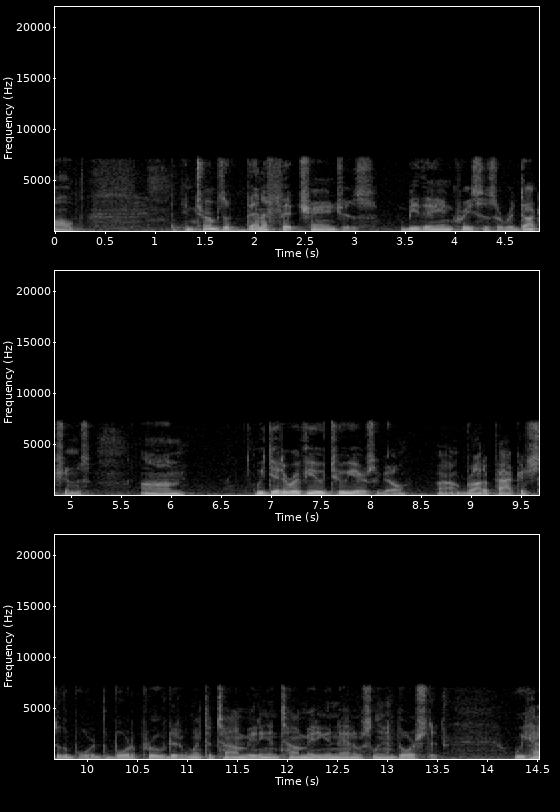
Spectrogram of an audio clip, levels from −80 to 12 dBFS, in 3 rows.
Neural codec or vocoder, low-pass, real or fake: none; 7.2 kHz; real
